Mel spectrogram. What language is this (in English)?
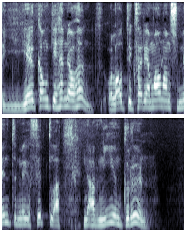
Icelandic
